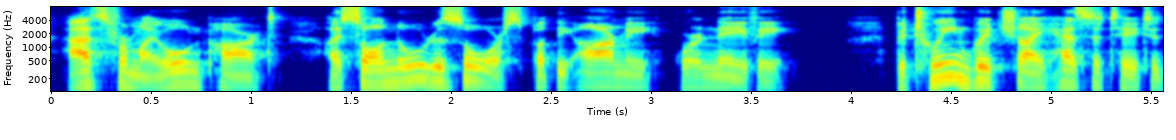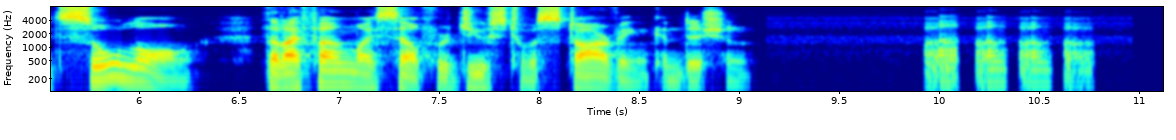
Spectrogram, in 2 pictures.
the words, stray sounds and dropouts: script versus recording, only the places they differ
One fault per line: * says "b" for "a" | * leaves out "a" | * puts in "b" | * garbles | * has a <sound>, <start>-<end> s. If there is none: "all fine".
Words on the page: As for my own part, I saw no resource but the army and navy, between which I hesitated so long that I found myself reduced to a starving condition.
* says "or" for "and"
* has a laugh, 9.9-10.8 s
